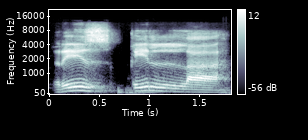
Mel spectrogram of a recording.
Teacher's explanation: Allahnya dibaca tipis karena harokat di depannya kasroh. Rizqillah, tidak rizik.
